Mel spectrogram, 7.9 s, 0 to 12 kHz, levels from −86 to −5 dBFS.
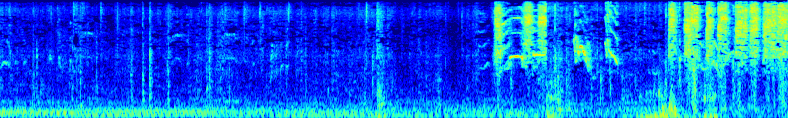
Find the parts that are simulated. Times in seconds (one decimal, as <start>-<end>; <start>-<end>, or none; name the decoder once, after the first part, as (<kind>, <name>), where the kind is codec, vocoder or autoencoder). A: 0.0-6.5 (vocoder, BigVGAN v2)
